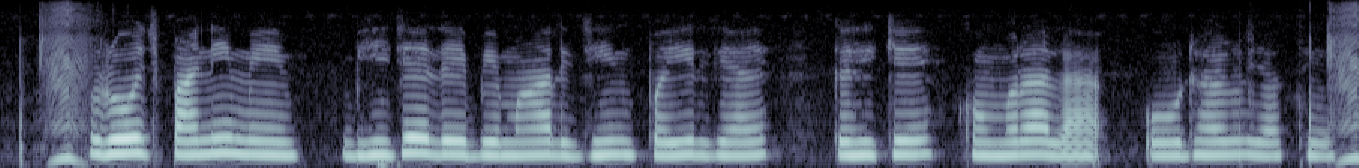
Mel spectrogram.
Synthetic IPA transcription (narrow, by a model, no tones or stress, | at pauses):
ɾoːd͡ʒpaːnimẽ | bʱiːd͡ʒelebeːmaːɾd͡ʒʱiːnpəɪɾd͡ʒaːe | kəɦikekʊmɾala̰ | oɖʱəljat̪ʰe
